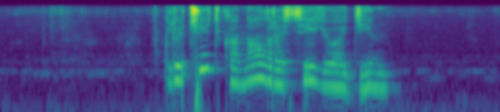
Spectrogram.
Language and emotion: Russian, neutral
